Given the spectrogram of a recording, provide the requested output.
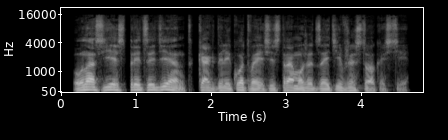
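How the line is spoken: Grumbling. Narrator (Russian): проворчал он

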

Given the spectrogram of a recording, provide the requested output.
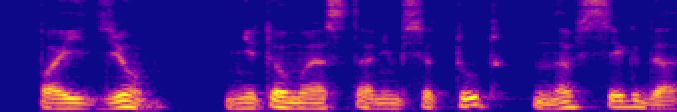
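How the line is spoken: Plain. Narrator (Russian): сказал он

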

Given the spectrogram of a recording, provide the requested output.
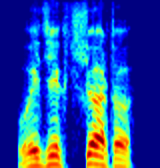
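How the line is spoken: Barking. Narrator (Russian): рявкнул Флинт

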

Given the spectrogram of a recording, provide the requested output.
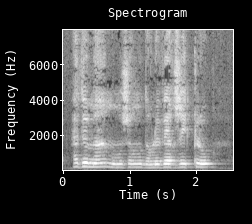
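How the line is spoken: Murmured. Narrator (French): murmura Rosie

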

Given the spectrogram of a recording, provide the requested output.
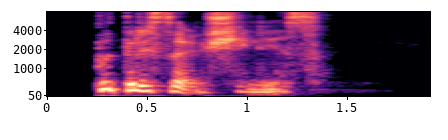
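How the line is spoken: Muttering. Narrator (Russian): бормочет Андрей

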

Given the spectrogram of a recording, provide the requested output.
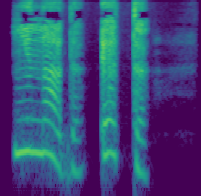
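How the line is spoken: Quiet. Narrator (Russian): тихо сказала Сюзанна

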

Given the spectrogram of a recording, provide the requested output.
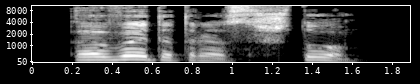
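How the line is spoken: Weary question. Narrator (Russian): устало поинтересовался я

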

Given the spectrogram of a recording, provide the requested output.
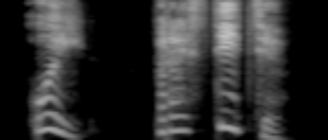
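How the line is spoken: Exclamation. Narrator (Russian): воскликнула

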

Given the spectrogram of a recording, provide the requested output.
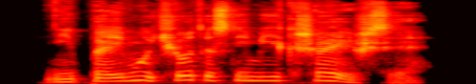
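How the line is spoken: Plain. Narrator (Russian): сказал Макс

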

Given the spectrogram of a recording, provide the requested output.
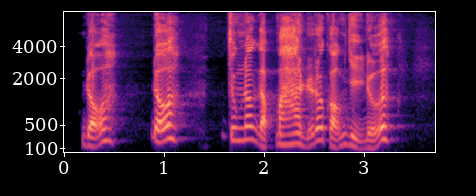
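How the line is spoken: Trembling voice. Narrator (Vietnamese): Lão Bằng run run

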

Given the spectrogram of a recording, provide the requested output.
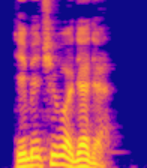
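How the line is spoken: Stern inquiry. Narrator (Russian): поинтересовался невысококубический

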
